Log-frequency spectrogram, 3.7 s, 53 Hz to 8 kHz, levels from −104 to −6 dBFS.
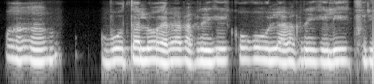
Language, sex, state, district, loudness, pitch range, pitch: Hindi, female, Haryana, Rohtak, -15 LUFS, 210-225 Hz, 215 Hz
